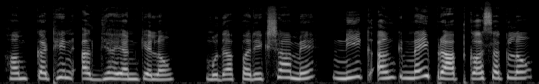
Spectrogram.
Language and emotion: Maithili, sad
